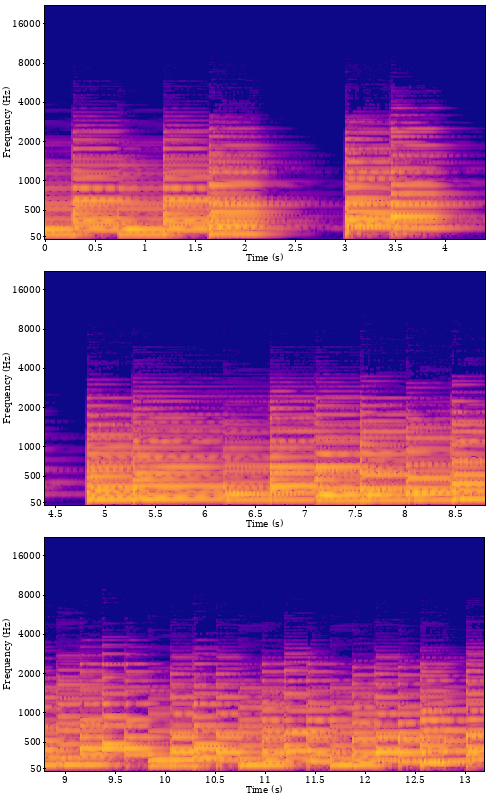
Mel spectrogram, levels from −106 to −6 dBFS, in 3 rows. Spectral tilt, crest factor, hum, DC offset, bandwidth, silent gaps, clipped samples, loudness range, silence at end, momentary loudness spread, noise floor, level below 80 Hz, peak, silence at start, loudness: -13 dB/octave; 14 dB; none; under 0.1%; 3.8 kHz; none; under 0.1%; 3 LU; 0 s; 4 LU; -58 dBFS; -48 dBFS; -10 dBFS; 0 s; -24 LUFS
